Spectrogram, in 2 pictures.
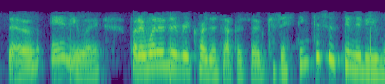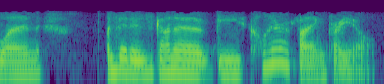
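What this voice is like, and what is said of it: Gravelly voice from a cold. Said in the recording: “I have a little smidge of cold ... I got a little gravelly voice”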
